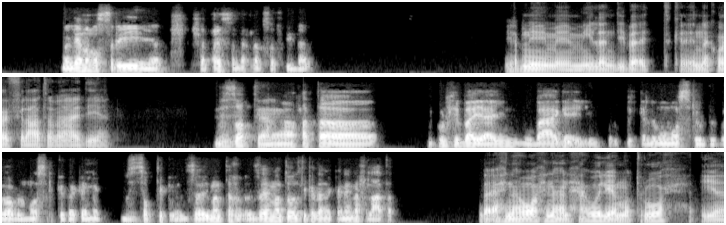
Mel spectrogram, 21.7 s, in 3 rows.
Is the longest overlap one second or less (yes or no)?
yes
